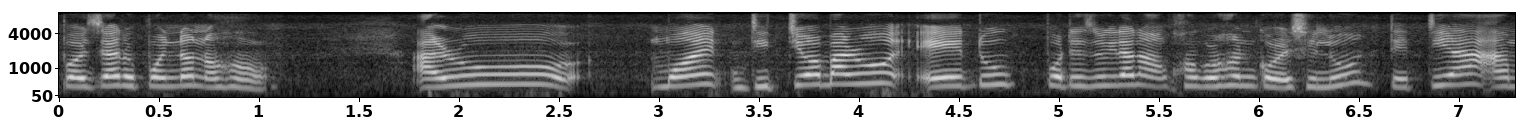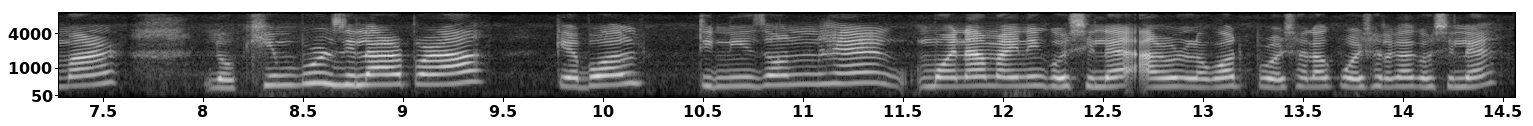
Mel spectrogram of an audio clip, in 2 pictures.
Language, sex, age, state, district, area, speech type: Assamese, female, 18-30, Assam, Lakhimpur, rural, spontaneous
